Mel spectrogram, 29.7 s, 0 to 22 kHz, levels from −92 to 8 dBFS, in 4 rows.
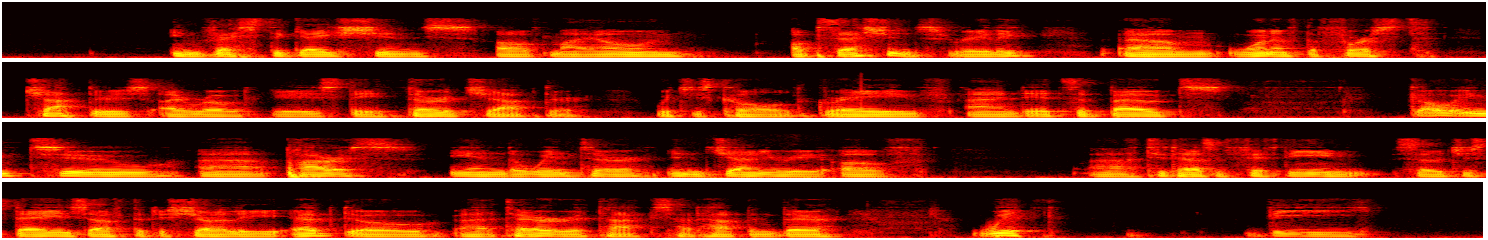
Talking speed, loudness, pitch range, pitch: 105 wpm, -25 LUFS, 85-95 Hz, 90 Hz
